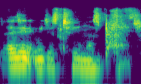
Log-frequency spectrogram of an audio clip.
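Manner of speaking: ordinary delivery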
